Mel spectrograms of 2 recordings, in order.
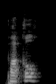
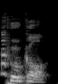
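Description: First: The first syllable sounds like 'puck'. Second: The first syllable sounds like 'poo'. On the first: "It says it's related to the name Puck" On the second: "Poo sounds the best"

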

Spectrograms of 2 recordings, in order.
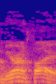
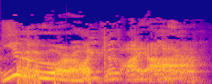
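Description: First: It is said flatly, with little energy. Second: It is said with lots of energy and gusto. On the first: The speaker calls it wrong. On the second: The speaker calls it right.

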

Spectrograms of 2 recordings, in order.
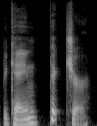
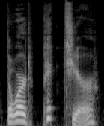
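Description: First: The middle consonant is a CH sound. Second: The middle consonant is a plain T sound. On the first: This is the modern pronunciation. "with its modern CH sound" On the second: This is the older pronunciation. "with its T sound"

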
